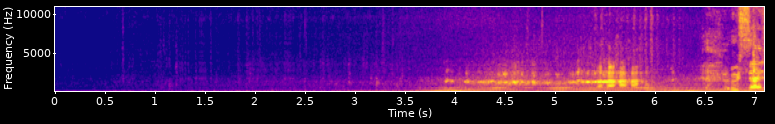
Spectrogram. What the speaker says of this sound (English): It's sitting here idling at 600 RPM.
